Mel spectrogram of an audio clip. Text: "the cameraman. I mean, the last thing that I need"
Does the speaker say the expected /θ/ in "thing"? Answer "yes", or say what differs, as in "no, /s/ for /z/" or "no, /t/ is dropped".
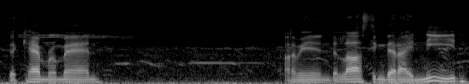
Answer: no, /t/ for /θ/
